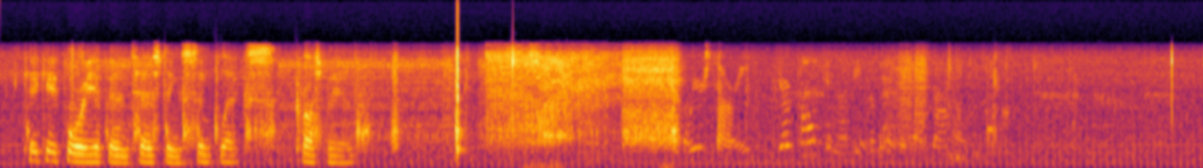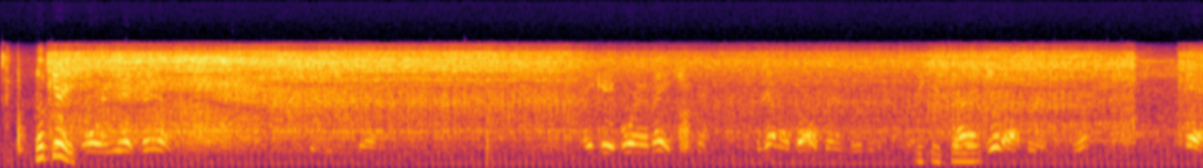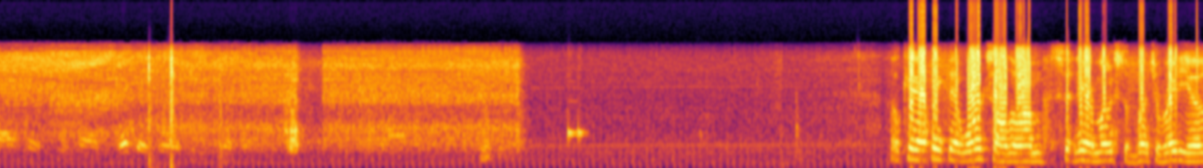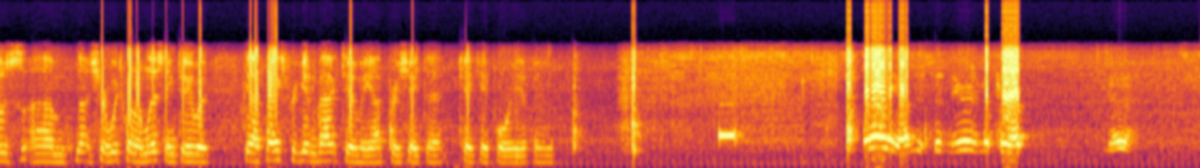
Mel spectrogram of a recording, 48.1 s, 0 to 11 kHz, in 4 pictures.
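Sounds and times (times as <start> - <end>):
radio hiss: 0.3 - 29.4, 32.3 - 48.0
voice over radio speaker: 1.0 - 3.8, 6.7 - 10.0, 12.4 - 16.1, 17.7 - 29.3, 44.6 - 48.0
radio click: 25.2 - 27.8, 41.8 - 44.8
short radio beep: 43.2 - 43.6.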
